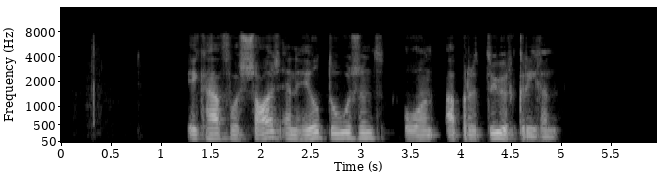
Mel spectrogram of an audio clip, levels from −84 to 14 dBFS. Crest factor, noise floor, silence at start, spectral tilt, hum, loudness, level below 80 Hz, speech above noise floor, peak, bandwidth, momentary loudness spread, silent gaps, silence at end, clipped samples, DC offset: 20 dB; -89 dBFS; 1.25 s; -6 dB/octave; none; -25 LUFS; -62 dBFS; 65 dB; -6 dBFS; 7.8 kHz; 11 LU; none; 1 s; under 0.1%; under 0.1%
